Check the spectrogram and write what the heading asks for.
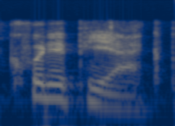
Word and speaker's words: Quinnipiac: uh, it's pronounced Quinnipiac, by the way, Quinnipiac Paul. I grew up uh, near the Quinnipiac River in Connecticut.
